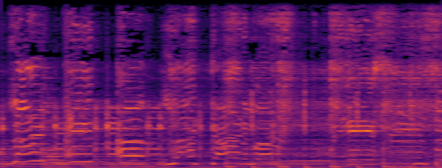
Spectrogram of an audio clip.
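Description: Live band music: an instrumental passage with melodic guitar lines over a bass line.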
